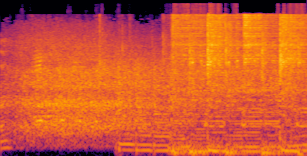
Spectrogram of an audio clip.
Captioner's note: audience laughing; upbeat music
